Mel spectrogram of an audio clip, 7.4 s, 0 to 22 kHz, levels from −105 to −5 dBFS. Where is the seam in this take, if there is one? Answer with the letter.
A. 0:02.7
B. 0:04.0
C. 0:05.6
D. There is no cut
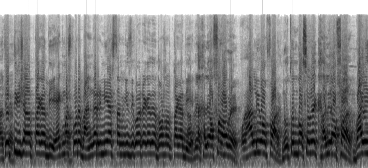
B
